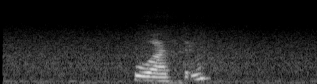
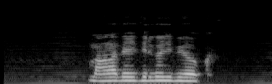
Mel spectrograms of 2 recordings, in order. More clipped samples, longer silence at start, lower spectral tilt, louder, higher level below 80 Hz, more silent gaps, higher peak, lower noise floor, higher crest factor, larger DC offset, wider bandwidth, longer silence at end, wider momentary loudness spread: neither; first, 1.35 s vs 0.9 s; second, -7 dB/octave vs -8.5 dB/octave; first, -18 LUFS vs -21 LUFS; about the same, -50 dBFS vs -48 dBFS; neither; first, -4 dBFS vs -8 dBFS; second, -44 dBFS vs -52 dBFS; about the same, 18 dB vs 16 dB; neither; first, 13 kHz vs 7.2 kHz; first, 1.05 s vs 0.6 s; first, 11 LU vs 8 LU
